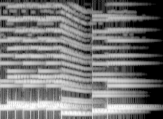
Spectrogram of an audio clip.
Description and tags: arcade hurry up
Audio cue to indicate time running out.
arcade, soundeffect, sfx, toy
